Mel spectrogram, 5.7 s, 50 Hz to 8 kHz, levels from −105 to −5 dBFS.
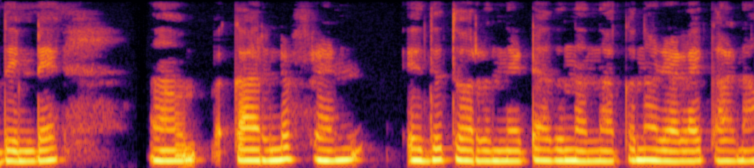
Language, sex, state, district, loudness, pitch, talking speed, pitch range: Malayalam, female, Kerala, Kollam, -14 LUFS, 190 Hz, 105 wpm, 180-195 Hz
